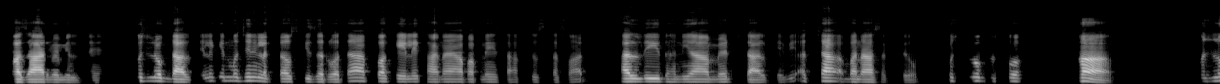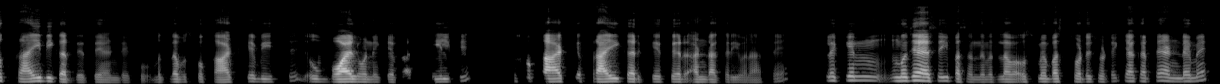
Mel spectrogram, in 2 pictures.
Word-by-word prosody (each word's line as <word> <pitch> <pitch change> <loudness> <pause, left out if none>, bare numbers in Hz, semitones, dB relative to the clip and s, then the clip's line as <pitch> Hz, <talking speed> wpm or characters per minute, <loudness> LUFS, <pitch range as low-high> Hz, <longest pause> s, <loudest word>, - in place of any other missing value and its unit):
बाज़ार 115 -1 +7
में 110 - -5
मिलते 105 -1 -13
हैं। 100 - -21 0.3
कुछ 170 - -6
लोग 155 -3 -1
डालते 120 -2 +5
हैं - - -12
लेकिन 170 +1 -9
मुझे 170 0 -6
नहीं 170 - -2
लगता 135 -2 -2
उसकी 130 +1 -6
ज़रूरत 120 0 -4
है। 155 - +2
आपको 155 -2 +1
अकेले 135 -2 -1
खाना 120 -1 -4
है, 120 - -1
आप 120 0 -3
अपने 120 0 -8
हिसाब 110 -1 -15
से 115 - -26
उसका 110 - -20
स्वाद - - -14 0.4
हल्दी, 140 0 +4
धनिया, 120 -1 -1
मिर्च 120 +1 -9
डाल 110 0 +1
के 105 - -23
भी 145 - -18
अच्छा 155 -1 +2
बना 115 -2 0
सकते 110 -3 -21
हो। - - -17 0.3
कुछ - - -14
लोग 165 -3 -4
उसको 150 -1 -8 0.6
हाँ, - - +10 0.9
कुछ 150 - -11
लोग 165 +1 -6
फ्राई 130 +3 0
भी 155 -1 -4
कर - - -1
देते 105 +2 -18
हैं 110 - -10
अंडे 100 -1 -19
को - - -28
मतलब 115 +2 -10
उसको 120 +1 -18
काट 110 0 -2
के 145 - -8
बीच 125 -1 -12
से 180 - -23
उ, 130 - -10
बॉयल 125 +1 +8
होने 120 -2 -10
के 115 +2 -14
बाद 110 - -19
छील 125 +1 -11
के, 175 - -15 0.5
उसको 315 - -15
काट 135 - +5
के 150 - -12
फ्राई 135 -1 +3
करके 130 -2 -5
फिर 120 -1 -5
अंडा 115 -1 -6
करी 110 -1 -17
बनाते 105 -1 -20
हैं। - - -21 0.4
लेकिन 185 +1 -5 0.4
मुझे 170 +3 +1
ऐसे 170 -1 +6
ही 170 - -6
पसंद 120 -6 -10
है। - - -14
मतलब 120 +1 -7
उसमें 125 +3 -10
बस 135 0 -5
छोटे-छोटे 130 +2 -11
क्या 150 -1 -5
करते 150 +2 -10
हैं 170 - 0
अंडे 145 0 -6
में 180 +7 -10
125 Hz, 210 wpm, -25 LUFS, 115-145 Hz, 0.9 s, हाँ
